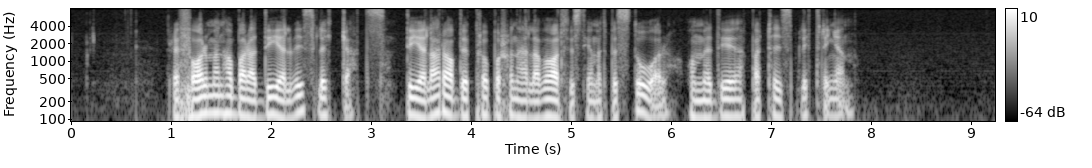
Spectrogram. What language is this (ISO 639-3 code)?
swe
